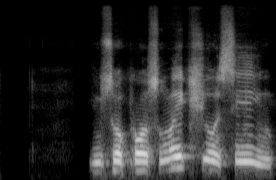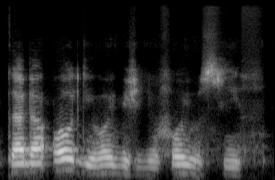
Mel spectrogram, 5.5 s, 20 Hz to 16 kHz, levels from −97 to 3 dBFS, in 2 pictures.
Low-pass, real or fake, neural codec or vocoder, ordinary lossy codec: 14.4 kHz; fake; codec, 44.1 kHz, 2.6 kbps, SNAC; none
